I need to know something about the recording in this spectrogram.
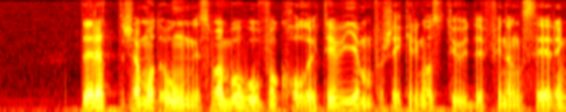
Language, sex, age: Norwegian, male, 18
